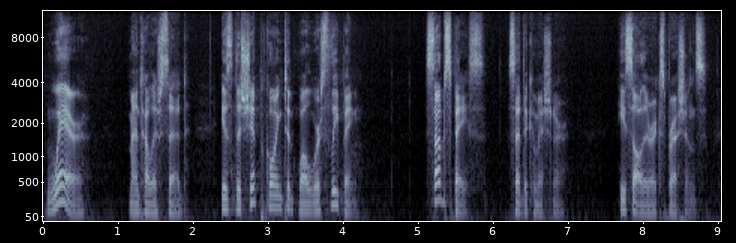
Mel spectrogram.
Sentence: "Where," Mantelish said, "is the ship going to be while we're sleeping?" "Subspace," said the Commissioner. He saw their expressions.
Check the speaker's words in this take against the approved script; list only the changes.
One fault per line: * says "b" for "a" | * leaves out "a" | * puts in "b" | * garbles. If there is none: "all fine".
* leaves out "be"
